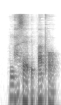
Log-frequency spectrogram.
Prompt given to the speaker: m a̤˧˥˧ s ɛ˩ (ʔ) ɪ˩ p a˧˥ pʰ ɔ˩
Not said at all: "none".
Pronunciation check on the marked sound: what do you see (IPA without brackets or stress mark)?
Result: ʔ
